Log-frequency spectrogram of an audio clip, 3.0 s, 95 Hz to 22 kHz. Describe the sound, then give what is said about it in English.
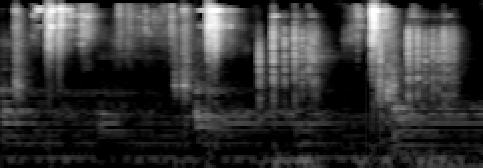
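Several metallic clinks as five coins are stacked one on top of another, a handful of bright taps spaced irregularly over a few seconds, with no talking. “Yeah, so let's get away with 5 coins at first, right? All right, here we go. Stacking 5.”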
